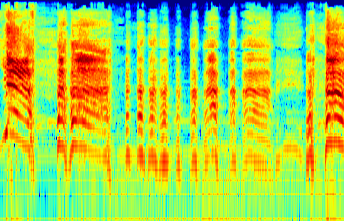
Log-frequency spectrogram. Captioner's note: laughing like a moron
